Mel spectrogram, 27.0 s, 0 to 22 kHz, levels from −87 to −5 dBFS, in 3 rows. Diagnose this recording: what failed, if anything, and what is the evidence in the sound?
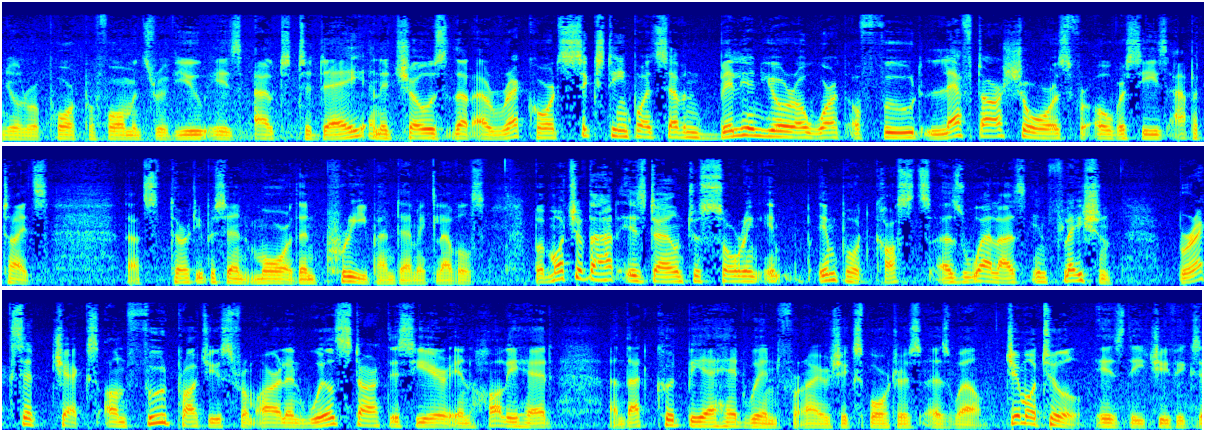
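Gain pumping runs through the whole recording. The room noise sits about 31 dB below the speech. The gain swings around 5 dB. Loud and quiet passages are squeezed close together. The likely cause is input gain set far too high for the microphone, with a fast limiter or compressor in the call processing clamping each peak and releasing in the gaps.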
